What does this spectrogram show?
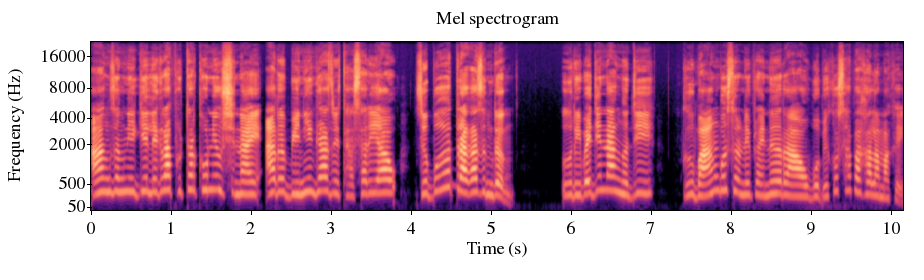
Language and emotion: Bodo, angry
